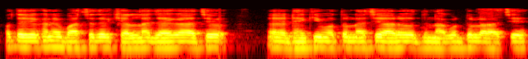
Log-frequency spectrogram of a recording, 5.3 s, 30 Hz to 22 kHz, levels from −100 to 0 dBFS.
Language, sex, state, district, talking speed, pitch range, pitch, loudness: Bengali, male, West Bengal, North 24 Parganas, 145 wpm, 110-120 Hz, 115 Hz, -24 LUFS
